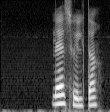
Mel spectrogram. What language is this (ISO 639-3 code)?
swe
